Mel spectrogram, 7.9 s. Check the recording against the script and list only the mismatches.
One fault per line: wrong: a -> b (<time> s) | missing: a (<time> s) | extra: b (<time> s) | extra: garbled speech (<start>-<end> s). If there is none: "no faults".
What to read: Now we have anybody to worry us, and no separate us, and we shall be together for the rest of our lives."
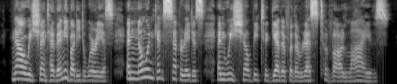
extra: shan't (0.6 s)
extra: one can (2.8 s)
